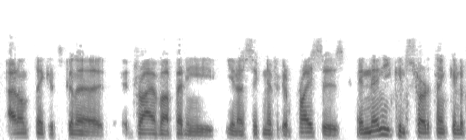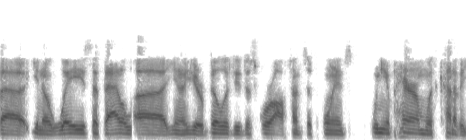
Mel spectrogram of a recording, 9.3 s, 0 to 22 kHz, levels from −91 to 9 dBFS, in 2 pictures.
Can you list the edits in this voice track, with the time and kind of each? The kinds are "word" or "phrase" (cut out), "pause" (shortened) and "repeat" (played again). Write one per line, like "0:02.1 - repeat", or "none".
0:03.5 - pause
0:06.0 - word
0:08.2 - pause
